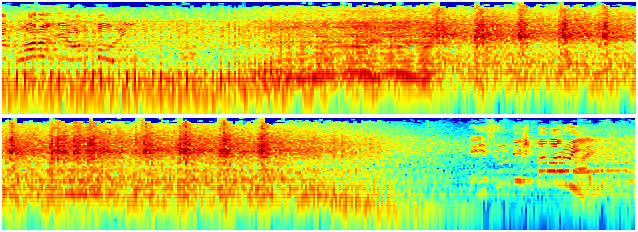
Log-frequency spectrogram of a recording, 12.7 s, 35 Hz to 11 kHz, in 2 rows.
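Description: Honda XRE 340cc motorcycle at its first start, engine loud and revving up steadily for the first few seconds, then rumbling on near and close with bursts as people talk and shout excitedly over it.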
